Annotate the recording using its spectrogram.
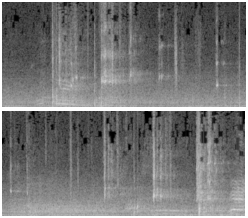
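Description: Tennis rally on a hard court: a series of sharp pops from the ball being struck by racquets and bouncing, roughly one a second, over a low crowd murmur.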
